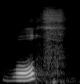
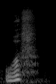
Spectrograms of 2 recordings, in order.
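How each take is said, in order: First: Said in the usual way. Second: WOLF said as "woof", no L; dropped L. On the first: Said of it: "how they pronounce things". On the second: Retold or imitated. Host imitates the boss's pronunciation, wolf as woof. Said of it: "he just likes to woof".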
